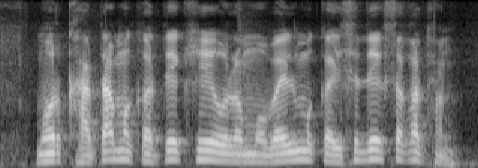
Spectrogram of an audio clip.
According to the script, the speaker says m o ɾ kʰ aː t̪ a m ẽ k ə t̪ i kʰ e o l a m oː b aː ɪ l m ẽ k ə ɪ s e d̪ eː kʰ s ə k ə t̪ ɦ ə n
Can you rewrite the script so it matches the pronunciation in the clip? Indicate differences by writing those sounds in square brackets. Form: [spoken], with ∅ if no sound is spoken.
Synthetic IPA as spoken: m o ɾ kʰ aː t̪ a m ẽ k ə t̪ [e] kʰ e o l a m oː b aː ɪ l m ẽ k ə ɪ s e d̪ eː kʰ s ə k ə t̪ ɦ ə n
